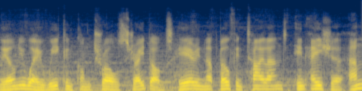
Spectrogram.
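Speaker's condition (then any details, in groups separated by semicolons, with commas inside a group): No condition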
